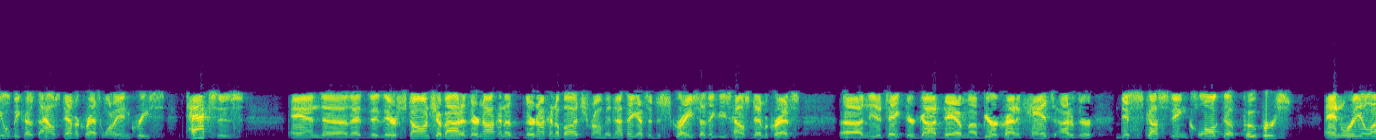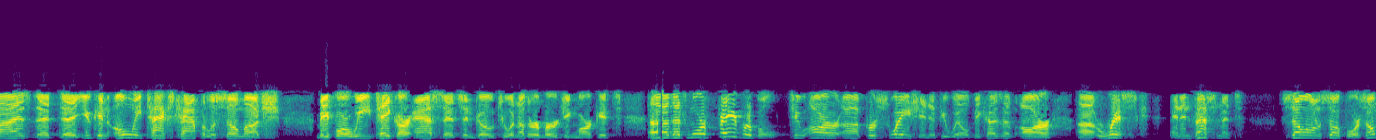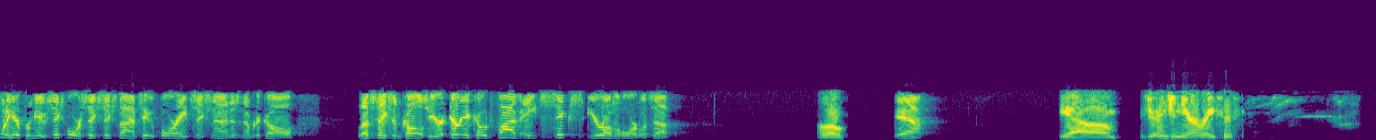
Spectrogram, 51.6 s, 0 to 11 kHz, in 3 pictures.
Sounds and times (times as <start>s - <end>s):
Speech: 0.0s - 38.2s, 38.9s - 43.0s, 44.6s - 45.0s, 45.6s - 46.1s, 47.6s - 50.0s.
